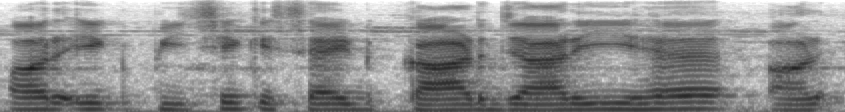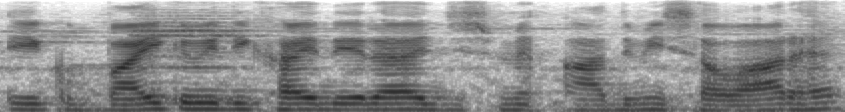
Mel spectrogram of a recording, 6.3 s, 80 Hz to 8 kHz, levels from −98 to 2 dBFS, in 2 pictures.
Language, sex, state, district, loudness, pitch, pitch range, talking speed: Hindi, male, Bihar, Katihar, -19 LUFS, 155 Hz, 145-160 Hz, 200 wpm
